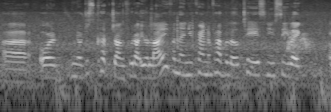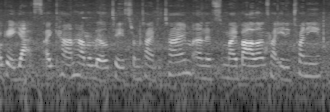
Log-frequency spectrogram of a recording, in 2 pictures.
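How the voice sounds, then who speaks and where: A woman with a fairly high pitch and ordinary pitch variation talks at a fairly quick pace, with audible room echo and noticeable background noise. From Trinidad. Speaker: nutritionist and wellness coach. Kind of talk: casual vlog chat. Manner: casual, conversational.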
